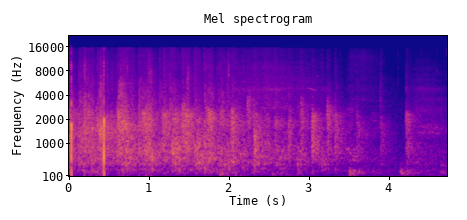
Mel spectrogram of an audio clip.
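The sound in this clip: Audience applause welcoming a speaker up to the microphone at a morning gathering: brisk, dense clapping with a sharp louder clap near the start, holding steady before thinning out and fading toward the end.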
